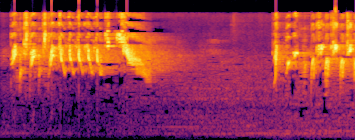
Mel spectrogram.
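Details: European goldfinch singing a flawless song: rapid, bright twittering of tinkling high notes, a short buzzy downward slur, a pause of over a second, then another quick burst of liquid chirps.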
